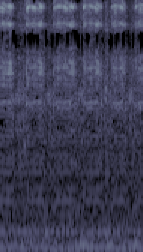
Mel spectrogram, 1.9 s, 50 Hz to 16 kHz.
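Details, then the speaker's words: Steeldriver tattoo machine with an 11 mag working on skin: high buzzing hum in short bursts about twice a second, pitch staying crisp; responds well to skin with good penetration, still snappy off the tip; running normally. "and you can hear this machine responds to the skin great so getting great penetration still Snappy off the tip"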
